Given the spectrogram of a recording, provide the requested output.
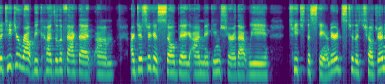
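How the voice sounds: A woman speaks at a medium pitch with a bright, sharp tone and ordinary pitch variation.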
